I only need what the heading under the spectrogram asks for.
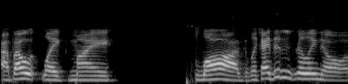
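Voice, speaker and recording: At a moderate pace, a woman speaks in an animated tone. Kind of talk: interview. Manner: animated, lots of fillers.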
